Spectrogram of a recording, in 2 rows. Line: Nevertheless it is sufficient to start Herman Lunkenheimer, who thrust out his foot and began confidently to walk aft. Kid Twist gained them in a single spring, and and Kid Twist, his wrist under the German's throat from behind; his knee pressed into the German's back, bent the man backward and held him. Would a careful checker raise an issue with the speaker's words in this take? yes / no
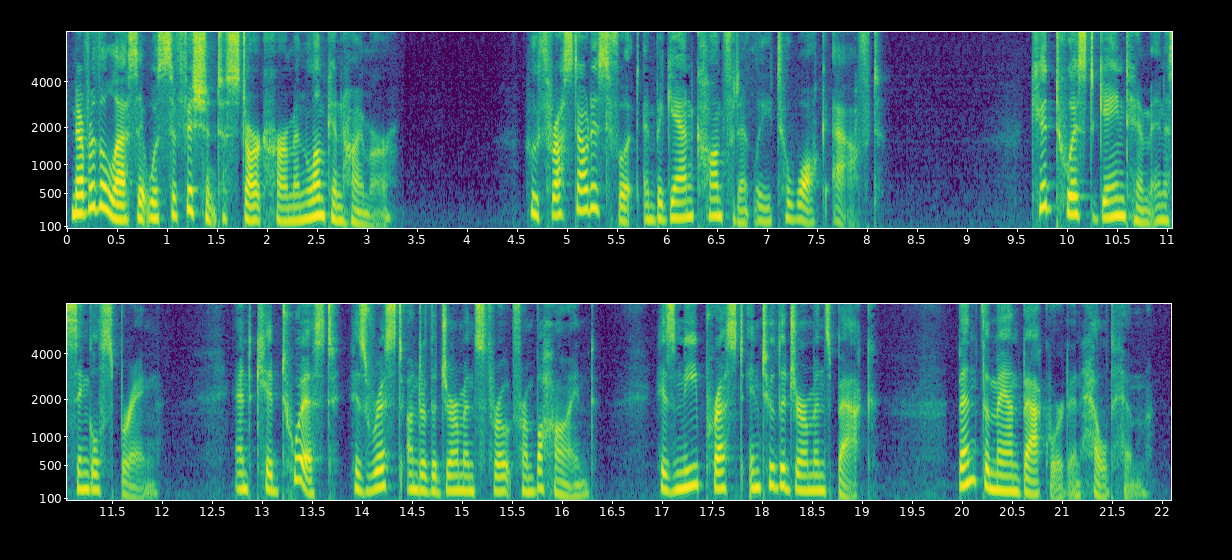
yes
